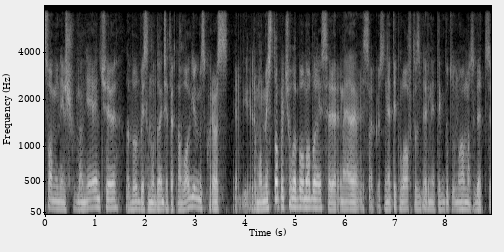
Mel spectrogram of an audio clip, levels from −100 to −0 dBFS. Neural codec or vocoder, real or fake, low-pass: codec, 24 kHz, 1.5 kbps, HILCodec; fake; 7.2 kHz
